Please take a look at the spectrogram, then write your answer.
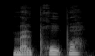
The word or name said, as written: malproper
